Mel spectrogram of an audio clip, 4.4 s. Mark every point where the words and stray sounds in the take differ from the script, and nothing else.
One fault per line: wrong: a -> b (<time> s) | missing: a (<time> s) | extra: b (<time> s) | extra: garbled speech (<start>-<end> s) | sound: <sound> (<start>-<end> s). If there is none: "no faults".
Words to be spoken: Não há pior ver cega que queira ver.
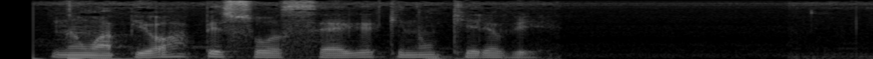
wrong: ver -> pessoa (0.9 s)
extra: não (2.0 s)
